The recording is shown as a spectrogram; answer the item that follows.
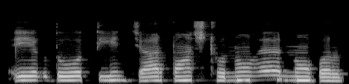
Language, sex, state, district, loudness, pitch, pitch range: Maithili, female, Bihar, Araria, -18 LUFS, 190 Hz, 185-195 Hz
